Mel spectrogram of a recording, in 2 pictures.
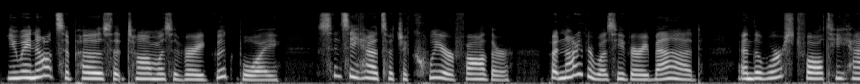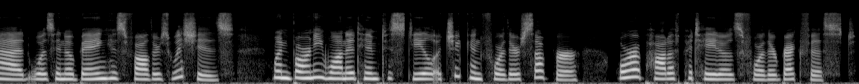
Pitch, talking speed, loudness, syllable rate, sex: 260 Hz, 190 wpm, -17 LUFS, 4.7 syllables/s, female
